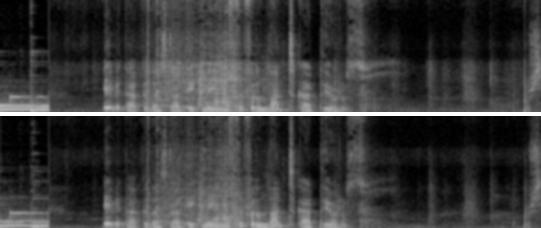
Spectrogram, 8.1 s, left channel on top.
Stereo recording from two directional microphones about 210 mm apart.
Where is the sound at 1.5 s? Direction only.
30° right (ahead or behind).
